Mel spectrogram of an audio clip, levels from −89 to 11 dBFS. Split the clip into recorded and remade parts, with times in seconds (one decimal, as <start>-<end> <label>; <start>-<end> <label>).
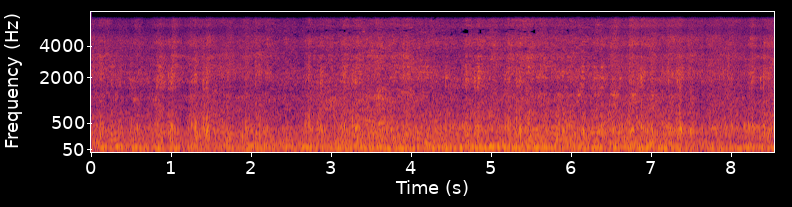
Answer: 0.0-2.0 remade; 2.0-6.4 recorded; 6.4-8.5 remade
